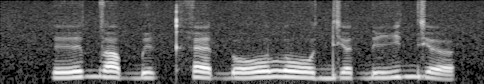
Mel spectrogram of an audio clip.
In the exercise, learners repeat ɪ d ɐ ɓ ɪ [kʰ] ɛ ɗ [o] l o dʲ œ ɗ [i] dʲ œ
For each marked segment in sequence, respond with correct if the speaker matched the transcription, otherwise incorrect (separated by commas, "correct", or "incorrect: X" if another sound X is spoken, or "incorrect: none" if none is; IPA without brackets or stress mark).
correct, correct, correct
